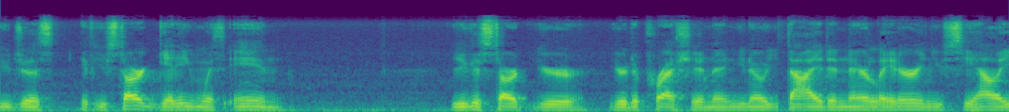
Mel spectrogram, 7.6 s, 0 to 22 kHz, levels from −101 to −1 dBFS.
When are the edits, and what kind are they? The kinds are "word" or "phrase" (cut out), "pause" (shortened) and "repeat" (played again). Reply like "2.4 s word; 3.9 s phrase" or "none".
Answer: 3.9 s word; 5.3 s word; 5.8 s word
